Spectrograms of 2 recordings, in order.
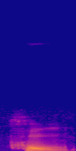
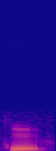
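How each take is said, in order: First: The k is said with a strong puff of air. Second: The k is said without a puff of air. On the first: The speaker calls it right. "এটা হয়ে যাবে খেই" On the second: The speaker calls it wrong. "আমরা এই খেইকে বলতাম কে"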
